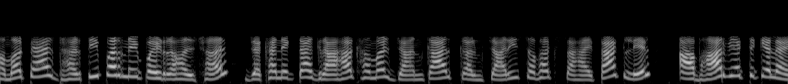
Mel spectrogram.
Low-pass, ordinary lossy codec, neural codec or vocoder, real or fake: 3.6 kHz; none; none; real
